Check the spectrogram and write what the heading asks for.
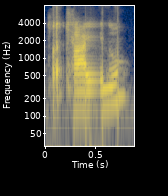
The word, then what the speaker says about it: KEiiNO: How does a Norwegian prefer to have it pronounced? A Norwegian says it like KEiiNO. Hmm. Like with an A.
